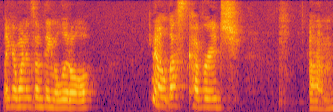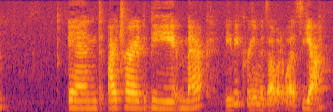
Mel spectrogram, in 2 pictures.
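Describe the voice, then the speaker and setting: This beauty vlogger, a young woman, speaks in a medium-pitched voice, unhurried and pausing often, through a distant mic. She chats casually during a makeup tutorial at home, leaning heavily on fillers like "um" and saying "like" often.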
